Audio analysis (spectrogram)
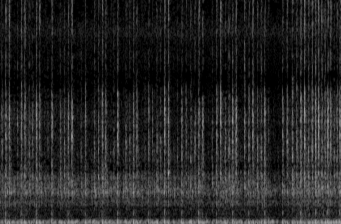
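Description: A Vari EZ airplane's engine runs after being hand-propped, a loud close rhythmic clatter with a steady beat throughout.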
